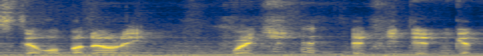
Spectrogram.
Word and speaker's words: Benoni: position, it's still a Benoni. Which, if you didn't get the memo earlier, it means son of sorrow, and it rhymes with baloney.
